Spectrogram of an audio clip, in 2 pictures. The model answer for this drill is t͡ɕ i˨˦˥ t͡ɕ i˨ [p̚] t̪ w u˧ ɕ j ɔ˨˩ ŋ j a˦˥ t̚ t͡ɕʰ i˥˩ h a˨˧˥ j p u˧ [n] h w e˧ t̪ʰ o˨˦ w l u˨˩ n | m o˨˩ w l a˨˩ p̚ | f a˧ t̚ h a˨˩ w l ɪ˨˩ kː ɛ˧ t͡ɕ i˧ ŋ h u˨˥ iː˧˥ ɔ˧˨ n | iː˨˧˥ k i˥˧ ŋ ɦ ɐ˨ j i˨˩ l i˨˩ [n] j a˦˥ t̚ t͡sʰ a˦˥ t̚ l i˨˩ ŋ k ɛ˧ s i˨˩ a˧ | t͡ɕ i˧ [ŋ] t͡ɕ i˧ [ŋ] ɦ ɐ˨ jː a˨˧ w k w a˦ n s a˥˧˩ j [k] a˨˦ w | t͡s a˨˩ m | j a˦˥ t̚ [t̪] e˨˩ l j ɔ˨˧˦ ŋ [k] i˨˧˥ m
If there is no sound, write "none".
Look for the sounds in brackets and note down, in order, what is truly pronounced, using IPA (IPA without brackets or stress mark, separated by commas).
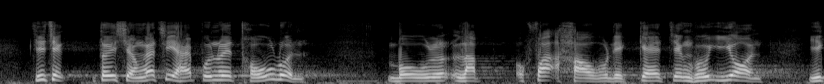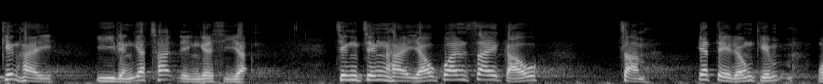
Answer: k̚, n, ŋ, ŋ, ŋ, k, t̪, k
